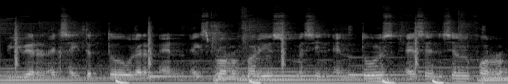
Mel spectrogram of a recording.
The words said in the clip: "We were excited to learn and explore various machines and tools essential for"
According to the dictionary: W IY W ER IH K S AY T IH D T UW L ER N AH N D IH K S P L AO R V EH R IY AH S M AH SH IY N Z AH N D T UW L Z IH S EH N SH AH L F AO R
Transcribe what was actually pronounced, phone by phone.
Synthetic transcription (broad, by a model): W IY W ER IH K S AY T IH D T UW L ER N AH N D IH K S P L AO R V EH R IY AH S M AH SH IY N AH N T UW L S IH S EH N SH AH L F AO R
